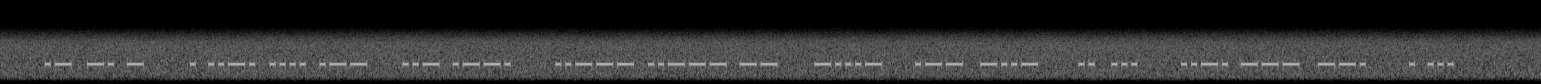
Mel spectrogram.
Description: Morse code, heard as a keyed tone, hand-sent with a paddle, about 24 wpm, 950 Hz, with radio static. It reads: ANT EFHW UP 22M <BT> WX IS FOG ES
